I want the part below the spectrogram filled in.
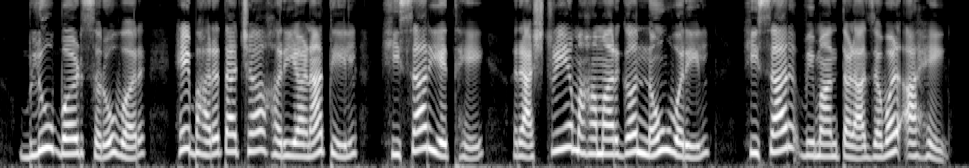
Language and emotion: Marathi, neutral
